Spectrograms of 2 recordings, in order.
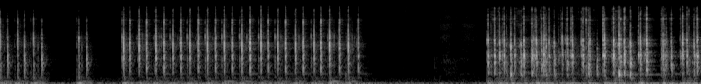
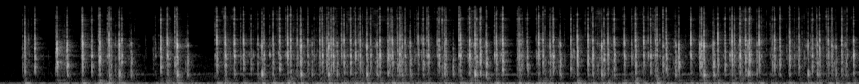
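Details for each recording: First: Ducky x HyperX One 2 Mini keyboard after switch lubing, heavier springs and modding: fast bursts of soft, deep, mellow even clacks, much quieter, no metallic ping; normal keystroke sound. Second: Ducky x HyperX One 2 Mini mechanical keyboard, stock before modding: fast typing with sharp high-pitched clacks on press and bottom-out, faint metallic ring; stock switches with a slight metallic ping.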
